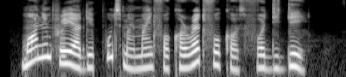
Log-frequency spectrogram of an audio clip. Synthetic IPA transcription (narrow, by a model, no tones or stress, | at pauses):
mɔnɪ̃npʰɹejadepʰutmaɪmãɪ̃nd̥fɔkʰɔɹɛk̚tfokʰɔsfɔdide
